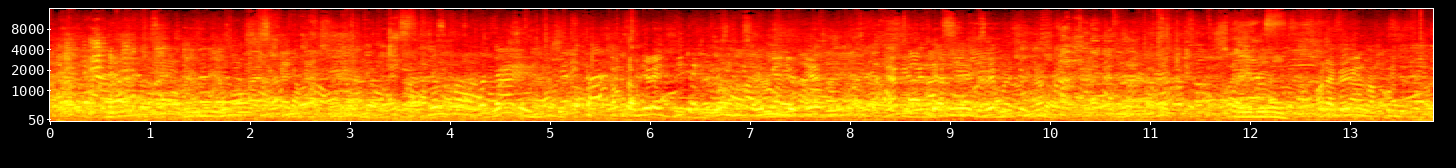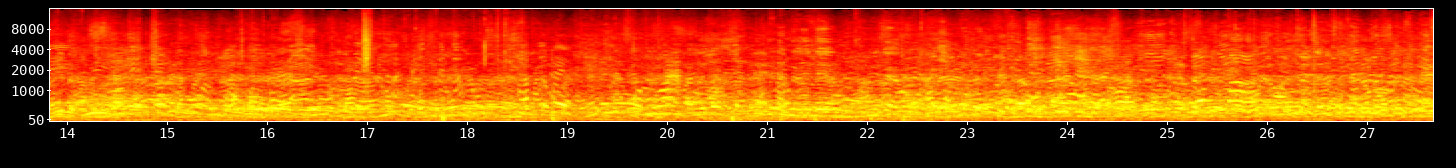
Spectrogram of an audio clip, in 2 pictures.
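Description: A crowd of men and women sing together outdoors.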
